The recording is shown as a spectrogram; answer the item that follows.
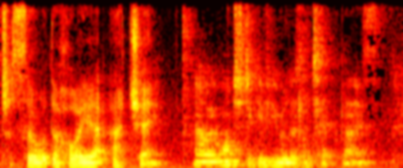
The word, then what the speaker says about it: Aceh: So nobody knew how to pronounce it, Asa, but I actually Googled it, and it's from Indonesia, and it's a place called Aceh. So it's actually Aceh, the Hoya Aceh.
